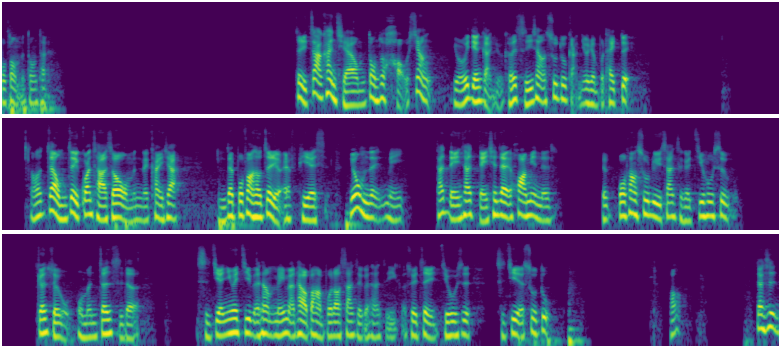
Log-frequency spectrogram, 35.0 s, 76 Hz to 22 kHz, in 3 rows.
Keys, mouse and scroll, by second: 0.1 space, 13.4 space, 14.9 space, 31.3 space, 32.4-34.9 drag.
